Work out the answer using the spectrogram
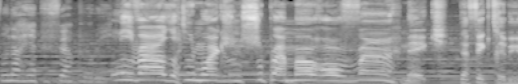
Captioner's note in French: Voix nasale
